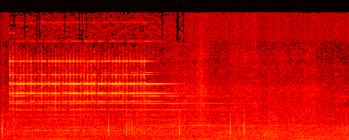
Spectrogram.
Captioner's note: telephone ringing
